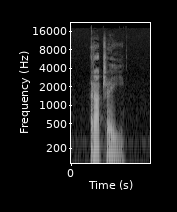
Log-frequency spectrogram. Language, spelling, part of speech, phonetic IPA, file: Polish, raczej, adverb, [ˈrat͡ʃɛj], Pl-raczej.ogg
